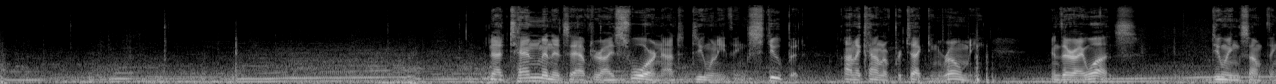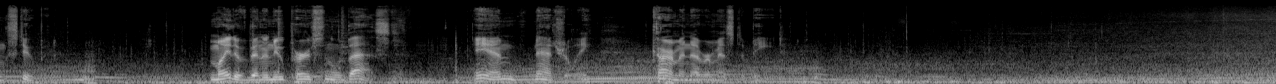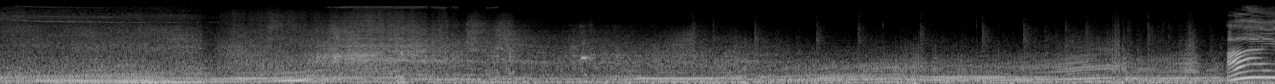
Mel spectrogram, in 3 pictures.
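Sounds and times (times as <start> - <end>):
heavy engines of trucks mounted with machine guns revving: 0.0 - 38.2
speech: 4.9 - 9.9, 10.5 - 11.4, 12.1 - 13.3, 14.9 - 16.8, 17.5 - 20.5
tire squeal: 28.2 - 33.0.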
